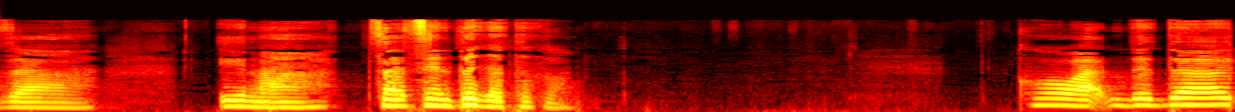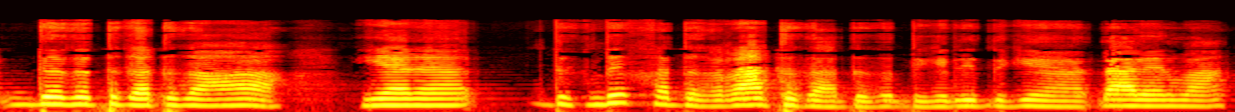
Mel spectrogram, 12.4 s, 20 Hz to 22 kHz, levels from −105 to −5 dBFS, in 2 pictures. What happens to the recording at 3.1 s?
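At 3.1 s you're hearing the same damage that runs through the whole clip, most likely HE-AAC compression. Nothing in the speech reaches above 11.4 kHz, and the top end sounds pasted on rather than real. That's spectral band replication: lower bands get copied upward and loosely shaped, so the harmonics up there don't match the ones below. The s sounds come out gritty, metallic or lispy, and the codec damage is heavy, which points to a very low bitrate, something like 12 kbps.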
